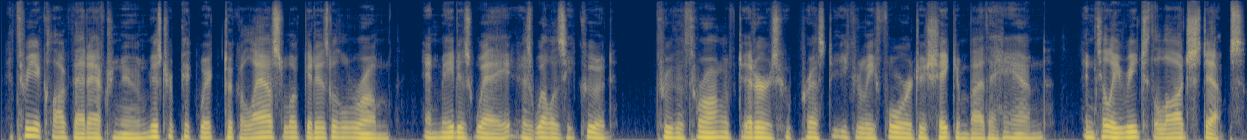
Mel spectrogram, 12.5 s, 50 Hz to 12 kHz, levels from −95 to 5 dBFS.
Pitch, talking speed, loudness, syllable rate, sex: 115 Hz, 215 wpm, -16 LUFS, 5.3 syllables/s, male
